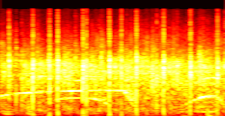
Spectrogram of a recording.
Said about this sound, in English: Thank you once again. Please give them a warm round of applause.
